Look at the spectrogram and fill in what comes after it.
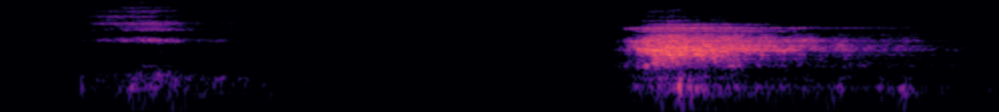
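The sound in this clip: A deep breath taken alone: a short, soft inhale, then after a pause of about two seconds a longer, stronger exhale that slowly fades, both faint and airy.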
